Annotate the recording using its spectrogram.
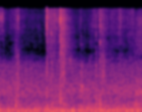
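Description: Footsteps on a woodland floor of dry leaves and twigs: a few faint, irregular crackles and snaps as a man walks off.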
